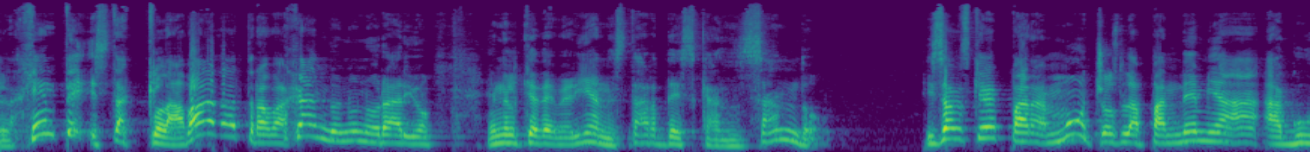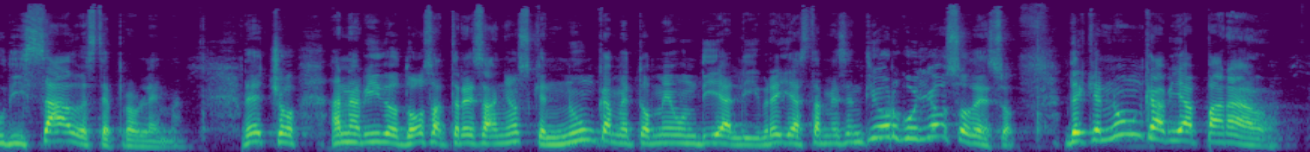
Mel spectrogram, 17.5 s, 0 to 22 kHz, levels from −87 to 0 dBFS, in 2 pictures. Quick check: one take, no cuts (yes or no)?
no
